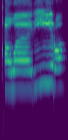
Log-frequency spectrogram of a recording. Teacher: دونوں صورتوں میں اس لفظ کے آخر میں موجود الف کو نہیں پڑھا جاتا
